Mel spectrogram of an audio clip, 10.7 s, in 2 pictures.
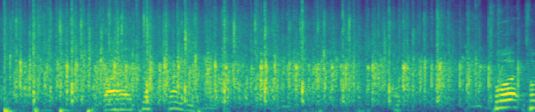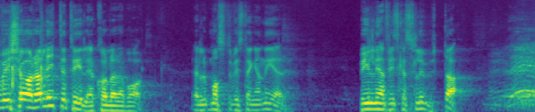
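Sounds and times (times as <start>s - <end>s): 
audience applause: 0.0s - 5.5s
speech: 1.3s - 2.1s, 4.9s - 8.4s, 9.0s - 10.1s.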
